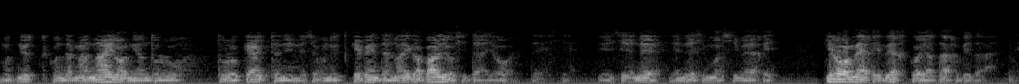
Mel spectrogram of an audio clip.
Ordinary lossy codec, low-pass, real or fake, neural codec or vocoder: AAC, 24 kbps; 7.2 kHz; real; none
